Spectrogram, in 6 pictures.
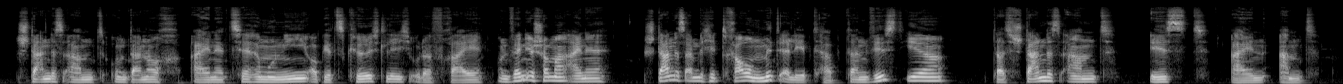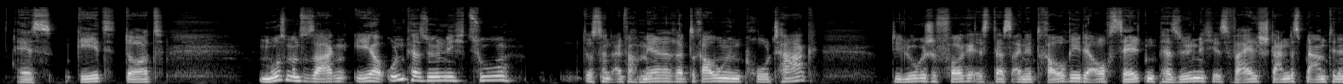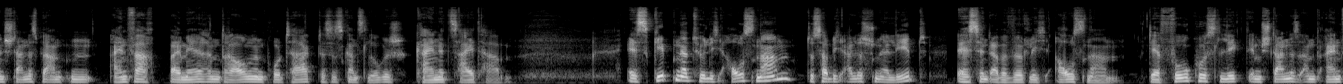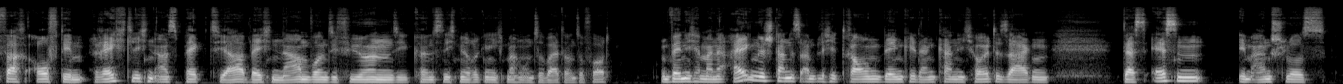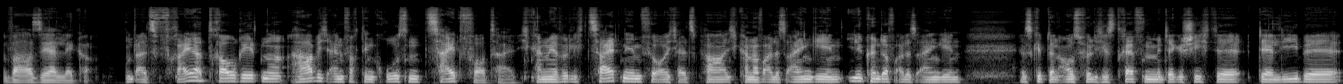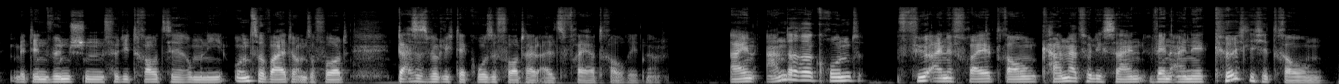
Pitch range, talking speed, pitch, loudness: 115-140 Hz, 160 wpm, 125 Hz, -19 LUFS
